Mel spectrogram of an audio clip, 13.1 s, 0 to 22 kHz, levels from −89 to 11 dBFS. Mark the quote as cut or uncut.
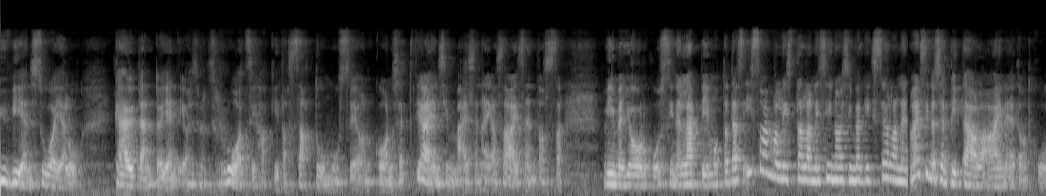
cut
